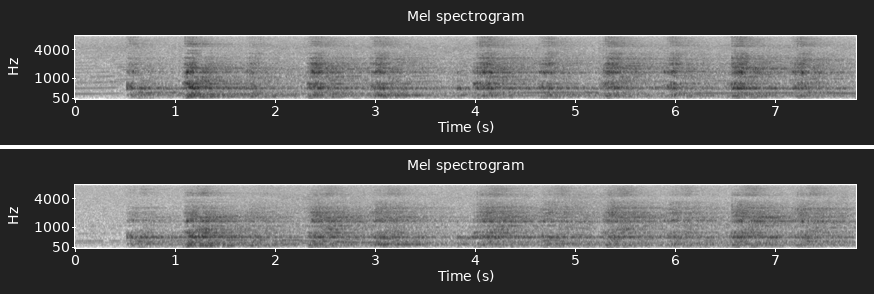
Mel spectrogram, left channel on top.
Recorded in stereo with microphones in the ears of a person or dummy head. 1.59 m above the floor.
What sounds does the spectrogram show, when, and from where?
0.5 s sawing: 40° left (ahead or behind), 5.5 m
